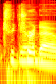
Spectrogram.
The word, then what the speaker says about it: Trudeau: shadow he's a Trojan hey I pronounce his name wrong is it true Trudeau Trudeau yeah I think Kirchner would look more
